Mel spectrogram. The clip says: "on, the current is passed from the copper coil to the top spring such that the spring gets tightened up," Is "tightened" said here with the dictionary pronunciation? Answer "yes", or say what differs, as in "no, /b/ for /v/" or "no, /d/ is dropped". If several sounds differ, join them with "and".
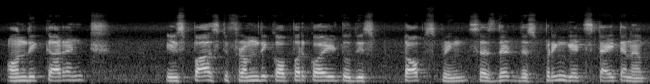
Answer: no, /d/ is dropped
